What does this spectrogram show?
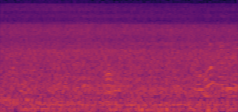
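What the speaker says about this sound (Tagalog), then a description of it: "Balagbag Falls." Balagbag Falls roars as a loud, continuous rush of falling water, filling the whole scene without a break while a voice talks faintly over it.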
